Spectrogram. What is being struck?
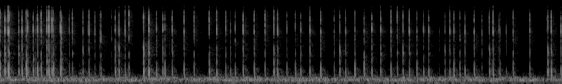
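Small plastic jar with metal lid.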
